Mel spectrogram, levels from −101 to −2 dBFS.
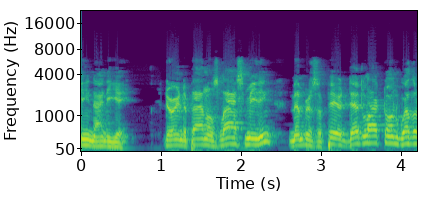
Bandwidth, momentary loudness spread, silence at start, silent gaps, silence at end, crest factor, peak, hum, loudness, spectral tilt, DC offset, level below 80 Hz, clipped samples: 6.6 kHz; 5 LU; 0 s; none; 0 s; 12 dB; -6 dBFS; none; -17 LUFS; -7 dB/octave; under 0.1%; -42 dBFS; under 0.1%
